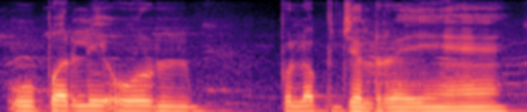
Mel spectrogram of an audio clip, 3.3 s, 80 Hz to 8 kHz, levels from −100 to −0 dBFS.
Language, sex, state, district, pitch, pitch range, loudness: Hindi, male, Uttar Pradesh, Shamli, 120 Hz, 110-125 Hz, -17 LUFS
